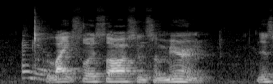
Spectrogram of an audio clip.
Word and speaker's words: mirin: eat that first light soy sauce and some mirin this how you pronounce it m i r n m i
